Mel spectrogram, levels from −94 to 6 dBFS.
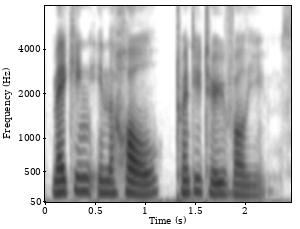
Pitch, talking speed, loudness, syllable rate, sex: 175 Hz, 170 wpm, -20 LUFS, 5.4 syllables/s, female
